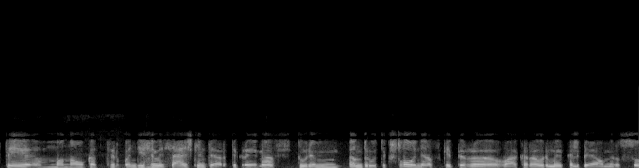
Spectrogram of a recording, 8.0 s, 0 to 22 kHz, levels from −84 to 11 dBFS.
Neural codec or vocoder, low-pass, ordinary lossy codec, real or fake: none; 7.2 kHz; MP3, 32 kbps; real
